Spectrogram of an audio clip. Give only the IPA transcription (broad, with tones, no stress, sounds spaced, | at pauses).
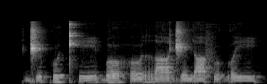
d͡ʒ i˨ kʷ i˦ kʰ iː˨˦ ɓ oː˦ h oː˨ r aː˨ d͡ʒ e˦ j a˦ f u˨ ɡʷ i˦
